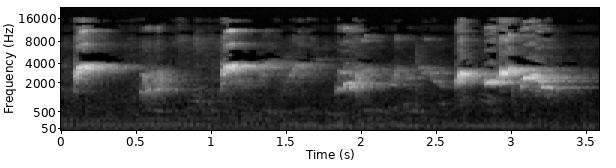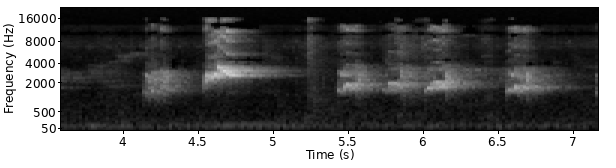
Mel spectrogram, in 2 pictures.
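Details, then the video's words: Red-whiskered bulbul kept in a cage, two weeks after purchase, finding its voice: loud clear whistled notes and bubbly, slurred phrases in quick clusters, separated by short gaps over a faint low hum. "Đánh liều mua con chào mào chỉ chọn bóng bộ ,sau 2 tuần nuôi dưỡng em nó đã ra giọng có chút lửa"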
